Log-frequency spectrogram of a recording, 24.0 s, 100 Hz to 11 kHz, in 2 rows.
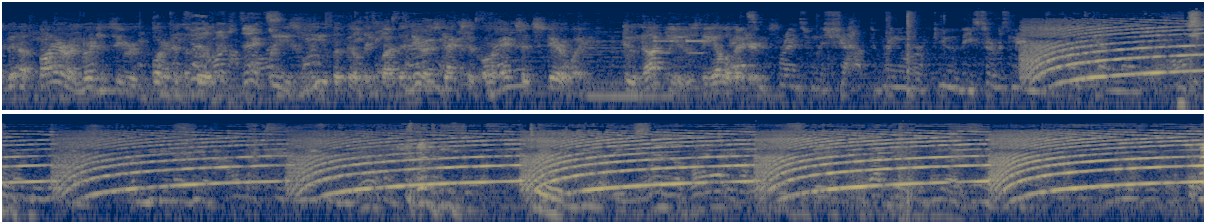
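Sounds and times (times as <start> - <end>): fire alarm whoop tone: 10.2 - 24.0.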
